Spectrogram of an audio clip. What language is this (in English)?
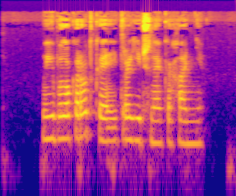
Belarusian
